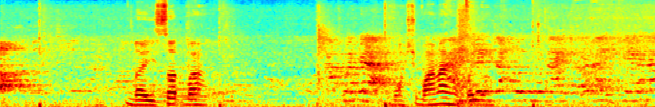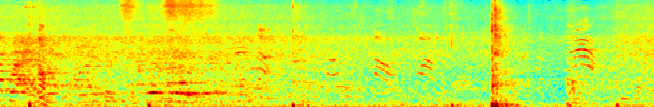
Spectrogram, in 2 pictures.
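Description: A crowd of spectators chatters and calls out, echoing under a large roof.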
